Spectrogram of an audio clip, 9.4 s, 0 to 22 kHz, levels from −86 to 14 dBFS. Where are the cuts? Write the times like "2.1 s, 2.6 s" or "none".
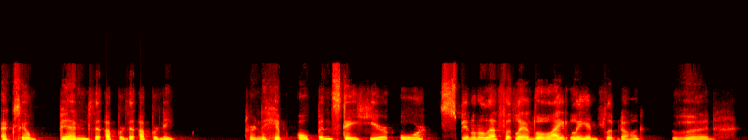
1.6 s, 5.4 s, 8.3 s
